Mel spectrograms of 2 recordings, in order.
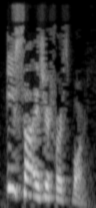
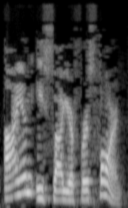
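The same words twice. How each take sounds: First: "Esau is your firstborn" said as its own flat statement after a pause; separate statement. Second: Said in the usual way. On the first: Shown as a demonstration. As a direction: set it apart as a plain fact. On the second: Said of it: "He didn't really say it that way".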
